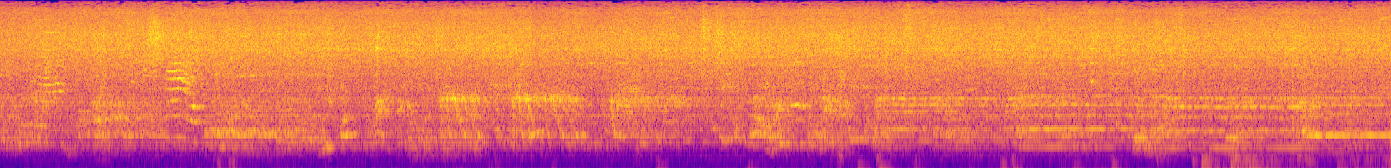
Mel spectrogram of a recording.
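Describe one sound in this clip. Toy robots whir and click as they walk on a hard floor.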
